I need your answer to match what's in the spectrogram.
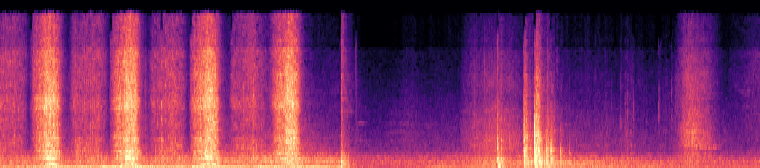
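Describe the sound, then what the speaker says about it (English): A handsaw cuts a scribe into a wooden panel with steady rhythmic rasping strokes, about six close strokes, then a pause and a few lighter strokes. "the handsaw is still the best way to cut this"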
